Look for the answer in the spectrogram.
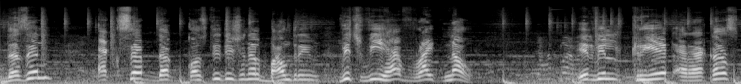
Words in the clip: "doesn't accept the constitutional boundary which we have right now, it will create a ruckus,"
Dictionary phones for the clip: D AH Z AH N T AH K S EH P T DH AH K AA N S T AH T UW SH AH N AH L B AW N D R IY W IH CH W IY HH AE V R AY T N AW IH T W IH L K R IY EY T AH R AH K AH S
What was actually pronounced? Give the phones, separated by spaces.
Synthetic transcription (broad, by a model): D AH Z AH N T AH K S EH P T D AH K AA N S T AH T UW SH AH N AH L B AW N D R IY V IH CH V IY HH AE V R AY T N AW IH T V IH L K R IY EY T AH R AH K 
